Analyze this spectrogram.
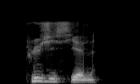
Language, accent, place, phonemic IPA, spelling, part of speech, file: French, France, Lyon, /ply.ʒi.sjɛl/, plugiciel, noun / adjective, LL-Q150 (fra)-plugiciel.wav
- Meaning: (noun) plug-in (computer program addon); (adjective) plug-in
